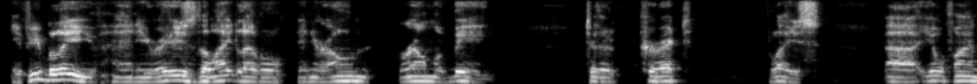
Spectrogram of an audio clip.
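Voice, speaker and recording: A man's medium-pitched voice has a dark, mellow tone and is somewhat breathy. His intonation stays fairly even. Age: 70s. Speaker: spiritual guest speaker. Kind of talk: casual interview chat.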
